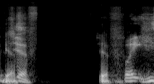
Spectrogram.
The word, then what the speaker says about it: GIF: way no he said JF JF wait he said JF he said JF like giraffe you yes me and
